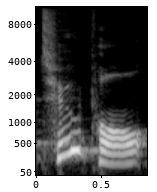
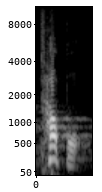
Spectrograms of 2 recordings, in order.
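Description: First: The first vowel is long, as in super. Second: The first vowel is short, as in supper. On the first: The speaker calls it right. "You pronounce it tuple" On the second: The speaker calls it wrong. "not tuple"

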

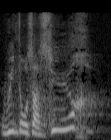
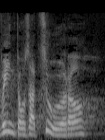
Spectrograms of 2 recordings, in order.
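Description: First: It is said with a French accent. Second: It is said with an Italian accent. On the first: "with a French accent" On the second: "if I talk to my friend Vittorio"

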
